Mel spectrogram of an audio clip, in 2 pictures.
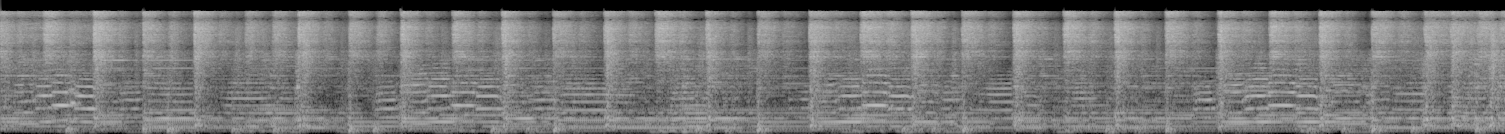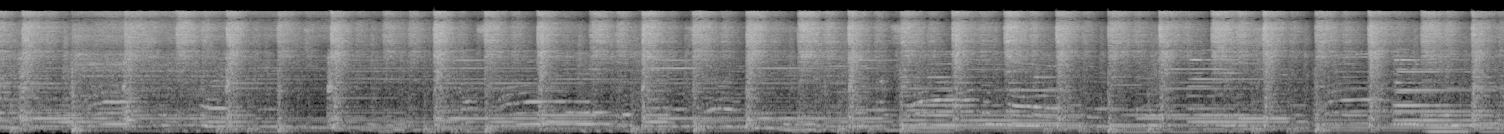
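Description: A small band playing a song together: a drum kit keeping a steady beat under guitar and other instruments.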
